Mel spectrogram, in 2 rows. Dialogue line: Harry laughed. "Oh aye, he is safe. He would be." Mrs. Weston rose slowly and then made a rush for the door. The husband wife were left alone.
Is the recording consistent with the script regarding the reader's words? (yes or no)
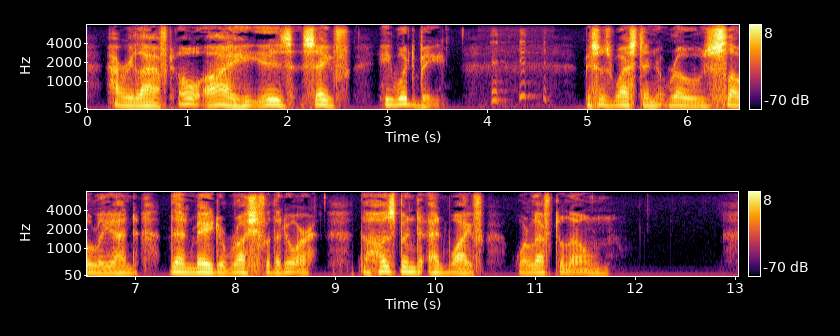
no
